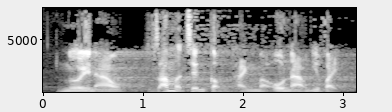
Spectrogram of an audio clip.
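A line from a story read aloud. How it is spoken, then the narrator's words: Loud distant shout. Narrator (Vietnamese): dẫn đầu là một tên linh quan, từ phía xa đã thấy liền lớn tiếng quát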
